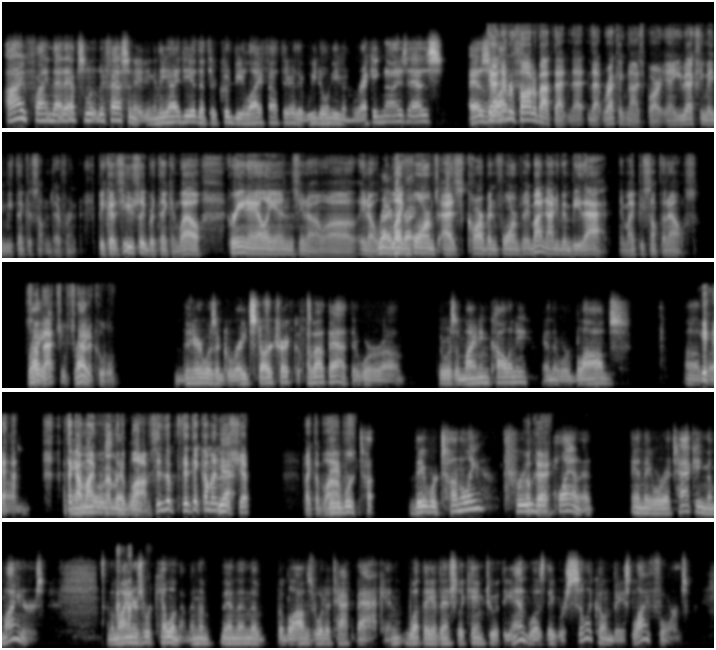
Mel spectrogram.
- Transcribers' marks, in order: other background noise; laughing while speaking: "Yeah"; tapping; laugh
- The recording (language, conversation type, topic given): English, unstructured, In what ways does exploring space shape our ideas about the future?
- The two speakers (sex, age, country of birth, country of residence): male, 50-54, United States, United States; male, 70-74, United States, United States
